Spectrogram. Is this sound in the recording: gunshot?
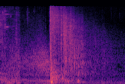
yes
